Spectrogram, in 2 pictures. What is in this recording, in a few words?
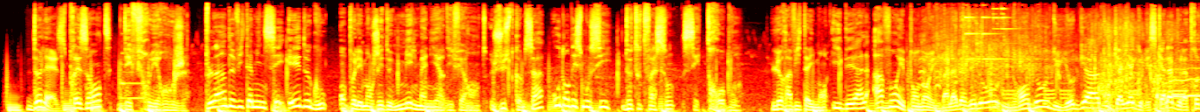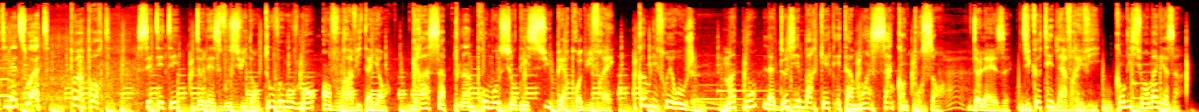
radio; fruits rouge; on air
